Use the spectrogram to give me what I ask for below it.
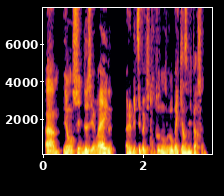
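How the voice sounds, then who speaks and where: Young guy coaching sales, talks super fast, kinda husky, stumbles over words, plays out the calls himself. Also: mid-range voice, expressive, a little mellow. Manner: stutters and restarts often; acts out both sides of a sales call. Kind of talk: casual teaching monologue.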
